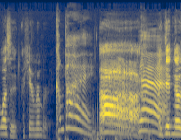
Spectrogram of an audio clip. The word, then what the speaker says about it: kanpai: is it japanese cuisine it's not bonsai nope i mean that that wasn't karate kid yeah i know that's literally what i was mimicking it kind of rhymes with that what what was it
